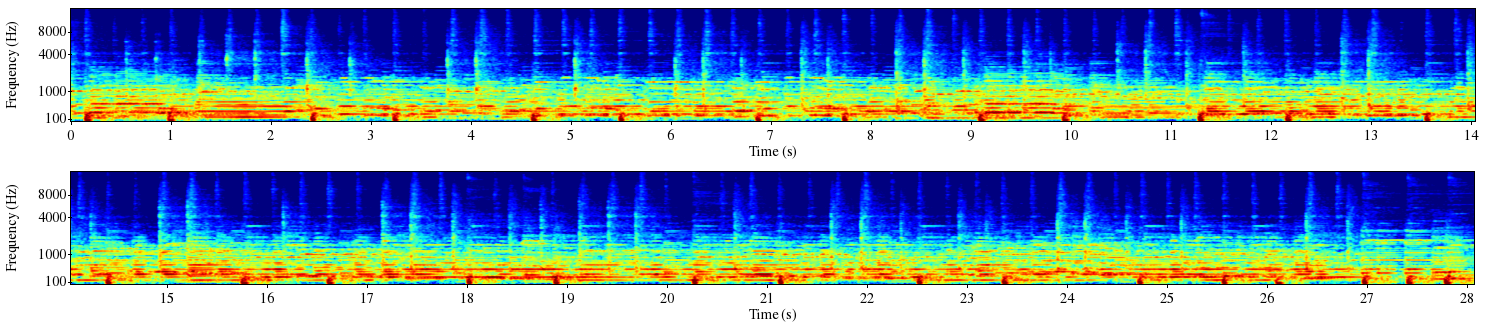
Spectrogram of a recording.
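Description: Small jazz-folk band of flute, cello, piano and drum kit playing a fast Appalachian fiddle tune, with steady drum hits under the melody. Near the end the busy playing stops and a final chord is held.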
